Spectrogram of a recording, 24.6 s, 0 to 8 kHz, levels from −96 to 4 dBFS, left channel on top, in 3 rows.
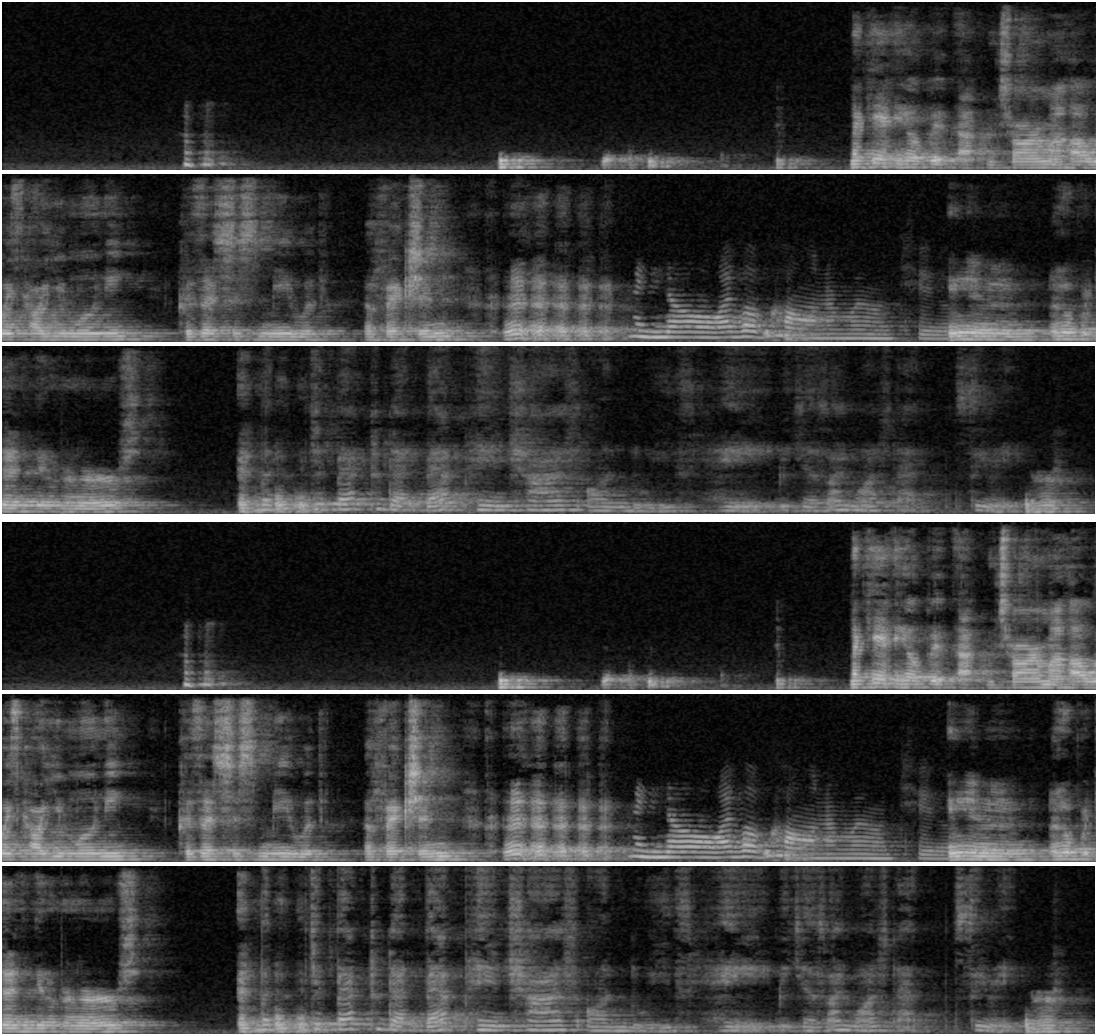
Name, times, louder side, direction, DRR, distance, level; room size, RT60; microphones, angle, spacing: voice 1, 6.4-9.2 9.5-10.6 10.9-12.8 13.9-14.1 15.3-17.4 18.2-18.3 24.1-24.4, right 1 dB, 40° right, 7 dB, 3.7 m, -28 dB
voice 2, 12.9-15.4, right 1 dB, 10° right, 7 dB, 1.1 m, -33 dB
voice 3, 18.3-24.0, right 2 dB, 75° right, 3 dB, 4.3 m, -37 dB
24.5 x 22.5 x 7.3 m, 0.80 s
head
